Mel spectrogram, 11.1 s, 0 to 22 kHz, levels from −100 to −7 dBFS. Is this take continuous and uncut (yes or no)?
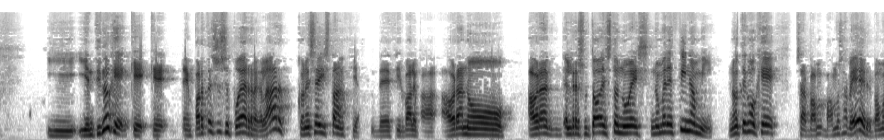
no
